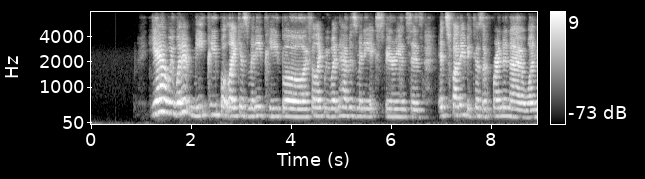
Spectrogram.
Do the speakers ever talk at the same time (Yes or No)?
No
